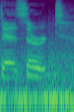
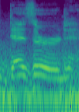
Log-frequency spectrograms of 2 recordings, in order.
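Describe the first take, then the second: First: The middle consonant sounds like a T. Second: The middle consonant sounds like a D. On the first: The speaker calls it right. "rather than desert" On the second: The speaker calls it wrong. "if I say desert"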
